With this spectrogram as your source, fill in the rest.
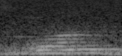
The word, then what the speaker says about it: Wang: Tell them that everybody said Wong, very good.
